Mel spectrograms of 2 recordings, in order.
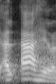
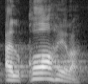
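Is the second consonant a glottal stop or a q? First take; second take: glottal stop; q. First: The word has a glottal stop after al. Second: The word has a deep q sound after al. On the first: The speaker calls it wrong. "They didn't say" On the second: The speaker calls it right. "This is"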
